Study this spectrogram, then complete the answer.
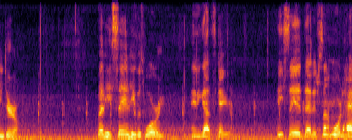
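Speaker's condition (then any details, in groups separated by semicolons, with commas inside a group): No condition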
